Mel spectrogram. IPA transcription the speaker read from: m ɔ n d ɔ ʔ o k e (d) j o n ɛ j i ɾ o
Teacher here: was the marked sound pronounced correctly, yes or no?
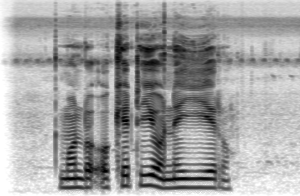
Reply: no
